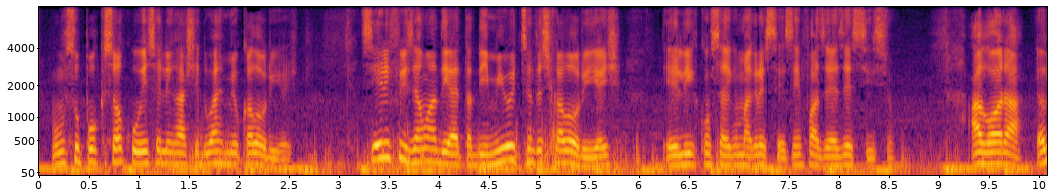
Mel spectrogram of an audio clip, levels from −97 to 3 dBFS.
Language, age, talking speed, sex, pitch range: Portuguese, 20-39, 155 wpm, male, 120-155 Hz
